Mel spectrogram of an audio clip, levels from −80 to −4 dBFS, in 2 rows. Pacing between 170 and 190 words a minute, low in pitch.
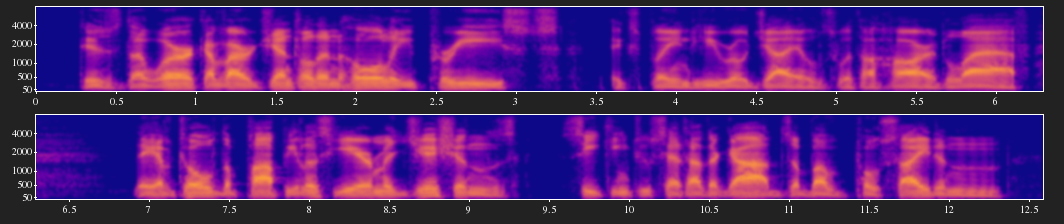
No: average, 150 wpm; very low, 80 Hz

